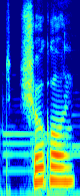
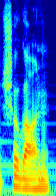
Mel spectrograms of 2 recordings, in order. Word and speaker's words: شوگون: کی هستش ولی خب از اونجایی که غربی‌ها نمی‌تونن این کلمه رو درست تلفظ کنن بهش میگن شوگان آتام و تو کیه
